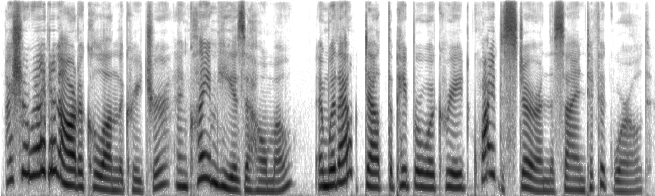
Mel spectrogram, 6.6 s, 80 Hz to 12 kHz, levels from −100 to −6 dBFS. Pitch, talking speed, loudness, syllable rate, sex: 255 Hz, 255 wpm, -19 LUFS, 7.3 syllables/s, female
